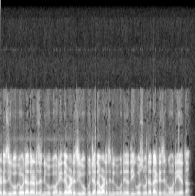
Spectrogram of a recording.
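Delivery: very fast monotone conjugation chant; breakneck, even recitation without pauses; one-breath rapid drill. Shown as a demonstration. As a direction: rattle it off three times in one breath. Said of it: "इसको भी एक सांस में तीन बार पढ़ा जा सकता है".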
